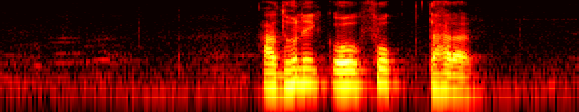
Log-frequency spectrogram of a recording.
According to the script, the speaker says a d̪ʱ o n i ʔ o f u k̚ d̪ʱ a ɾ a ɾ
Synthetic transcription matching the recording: a d̪ʱ u n i k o f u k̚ d̪ʱ a ɾ a ɾ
